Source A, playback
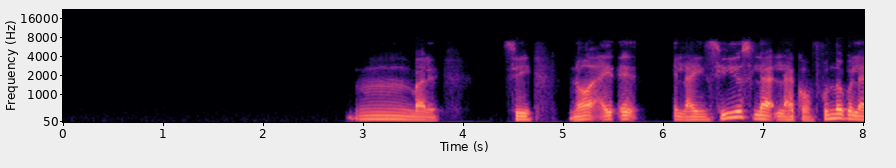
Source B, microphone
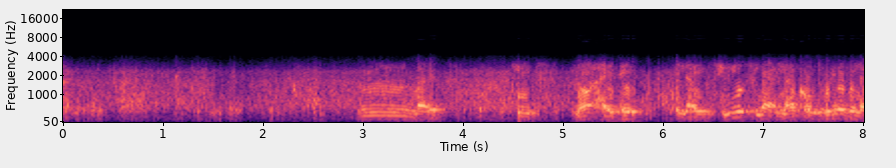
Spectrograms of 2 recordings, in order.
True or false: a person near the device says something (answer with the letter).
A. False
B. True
B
